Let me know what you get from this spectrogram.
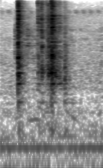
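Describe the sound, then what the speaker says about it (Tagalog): Plates and cutlery clink together in a couple of quick, close bursts during washing up at home, with a faint hum underneath and no talking. "Naghuhugas ng plato."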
